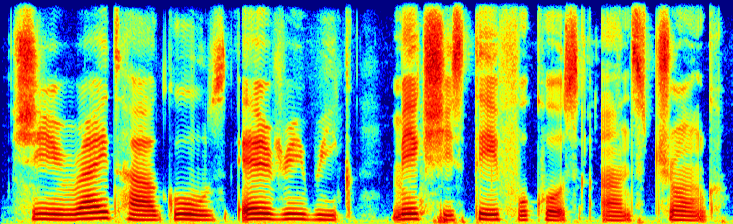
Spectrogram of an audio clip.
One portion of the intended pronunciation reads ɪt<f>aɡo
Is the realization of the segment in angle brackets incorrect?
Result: yes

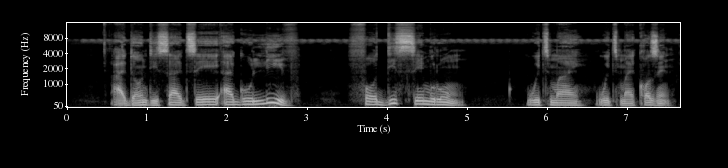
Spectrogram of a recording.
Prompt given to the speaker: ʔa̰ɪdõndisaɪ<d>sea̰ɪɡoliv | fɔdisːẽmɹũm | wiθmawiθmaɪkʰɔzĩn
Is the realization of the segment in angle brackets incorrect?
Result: no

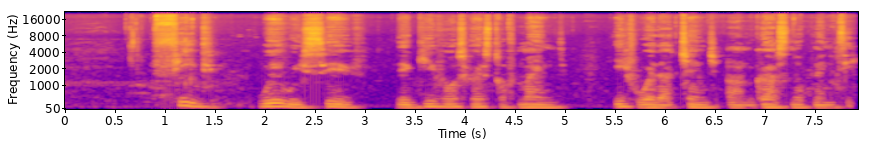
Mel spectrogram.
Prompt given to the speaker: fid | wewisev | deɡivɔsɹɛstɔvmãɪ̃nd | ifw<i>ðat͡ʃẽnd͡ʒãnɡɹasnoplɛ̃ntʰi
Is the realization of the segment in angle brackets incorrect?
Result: yes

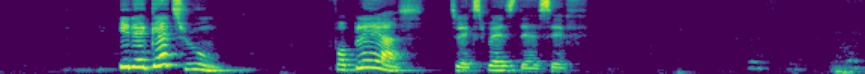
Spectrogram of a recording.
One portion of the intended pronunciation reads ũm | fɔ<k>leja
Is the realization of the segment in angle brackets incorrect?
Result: yes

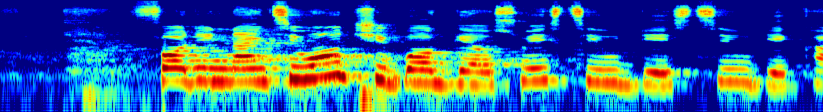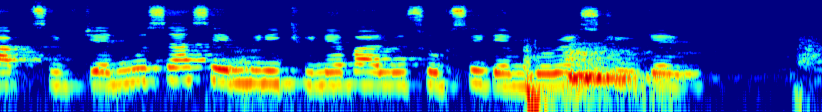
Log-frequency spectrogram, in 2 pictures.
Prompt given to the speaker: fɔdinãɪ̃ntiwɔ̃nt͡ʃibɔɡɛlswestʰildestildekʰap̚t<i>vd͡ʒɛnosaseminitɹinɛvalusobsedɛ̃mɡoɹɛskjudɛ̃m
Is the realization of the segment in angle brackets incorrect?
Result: no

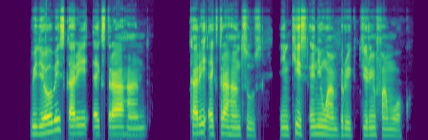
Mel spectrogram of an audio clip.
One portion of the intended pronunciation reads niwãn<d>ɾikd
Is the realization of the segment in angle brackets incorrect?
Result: yes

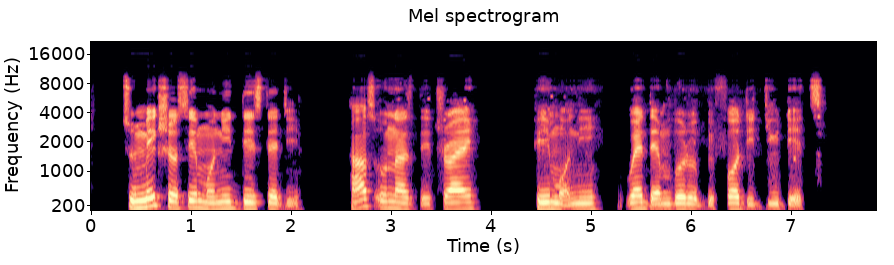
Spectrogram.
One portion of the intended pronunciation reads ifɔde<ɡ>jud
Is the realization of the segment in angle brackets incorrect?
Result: yes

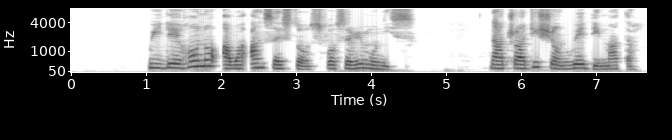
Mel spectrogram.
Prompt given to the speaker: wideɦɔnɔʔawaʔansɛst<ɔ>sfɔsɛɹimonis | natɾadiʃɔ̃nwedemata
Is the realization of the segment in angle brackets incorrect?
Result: no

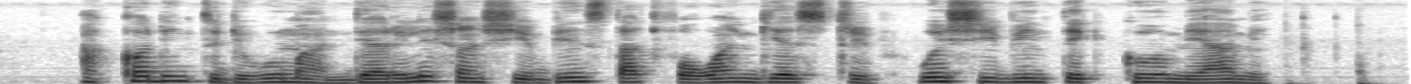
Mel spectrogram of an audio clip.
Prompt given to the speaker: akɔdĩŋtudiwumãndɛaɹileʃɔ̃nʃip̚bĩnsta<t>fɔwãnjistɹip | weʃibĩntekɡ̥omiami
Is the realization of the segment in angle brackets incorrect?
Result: no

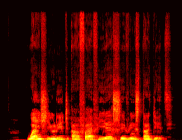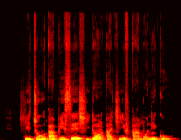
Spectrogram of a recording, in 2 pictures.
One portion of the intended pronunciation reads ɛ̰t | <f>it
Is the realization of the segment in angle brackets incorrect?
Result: yes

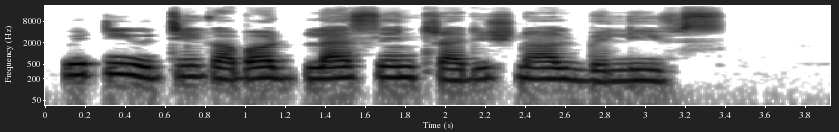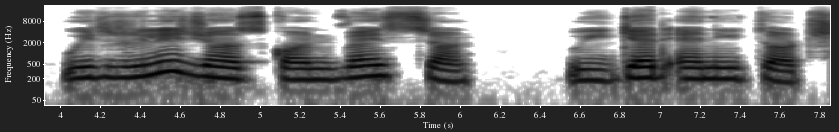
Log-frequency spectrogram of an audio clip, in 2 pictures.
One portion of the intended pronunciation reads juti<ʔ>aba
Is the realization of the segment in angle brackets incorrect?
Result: yes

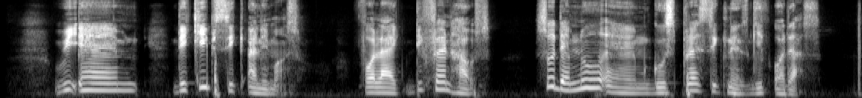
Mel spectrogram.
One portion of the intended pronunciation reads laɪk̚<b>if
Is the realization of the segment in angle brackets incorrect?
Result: yes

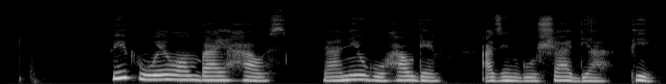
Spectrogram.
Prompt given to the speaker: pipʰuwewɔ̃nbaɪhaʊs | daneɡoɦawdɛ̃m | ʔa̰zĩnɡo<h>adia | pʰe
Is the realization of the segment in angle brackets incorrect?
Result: yes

